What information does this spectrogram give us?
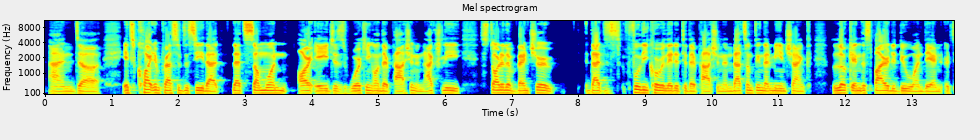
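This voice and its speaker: Young man, lowish voice, dry close sound. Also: fairly bright tone, no room sound. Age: 20s. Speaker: podcast co-host. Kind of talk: conversational podcast interviewing.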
